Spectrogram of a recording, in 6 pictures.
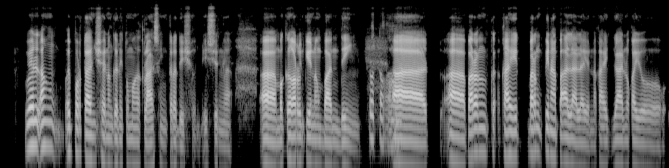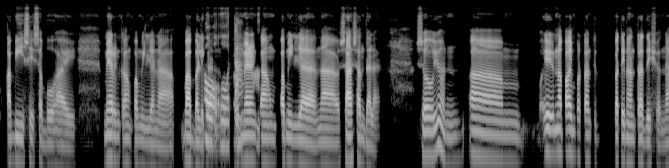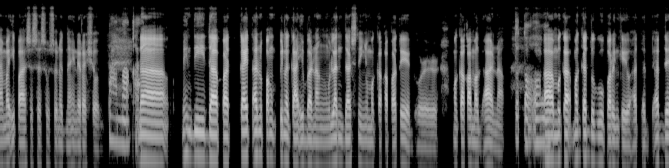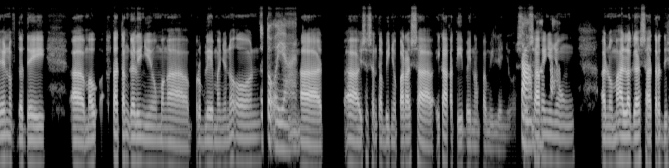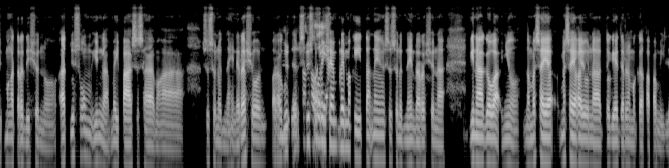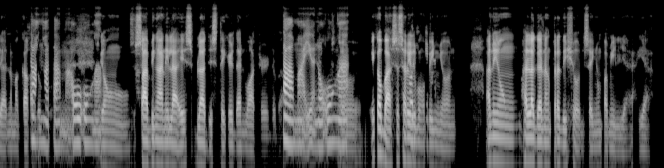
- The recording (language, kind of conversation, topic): Filipino, unstructured, Ano ang paborito mong tradisyon kasama ang pamilya?
- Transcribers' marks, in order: in English: "at at at the end of the day"; in English: "is blood is thicker than water"; unintelligible speech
